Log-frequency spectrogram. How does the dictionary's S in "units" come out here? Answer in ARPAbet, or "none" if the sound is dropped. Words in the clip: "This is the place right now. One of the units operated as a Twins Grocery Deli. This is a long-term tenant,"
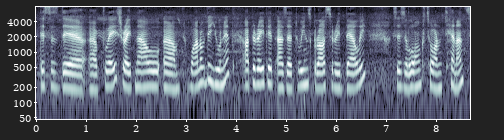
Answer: none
